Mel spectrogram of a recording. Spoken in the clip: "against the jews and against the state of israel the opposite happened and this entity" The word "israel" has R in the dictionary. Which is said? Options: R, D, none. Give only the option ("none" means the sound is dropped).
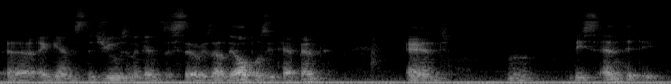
none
